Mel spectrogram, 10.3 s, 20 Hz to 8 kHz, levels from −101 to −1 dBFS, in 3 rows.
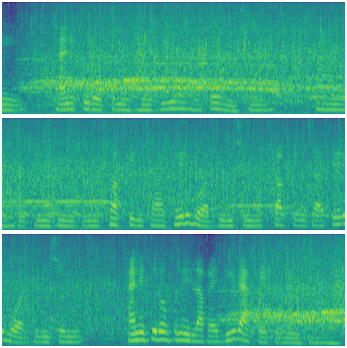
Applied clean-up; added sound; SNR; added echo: none; Applause; -2 dB; none.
